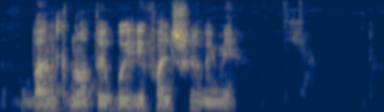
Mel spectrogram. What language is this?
Russian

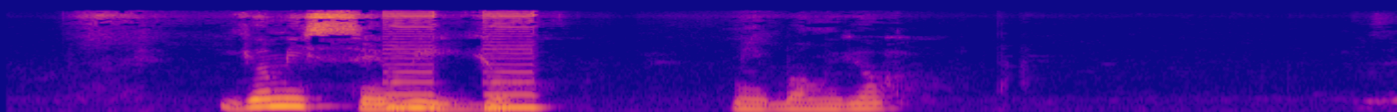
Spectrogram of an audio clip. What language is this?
Bebele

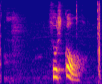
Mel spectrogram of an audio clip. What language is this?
Icelandic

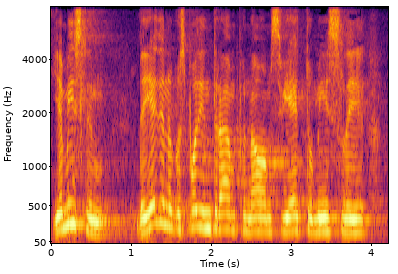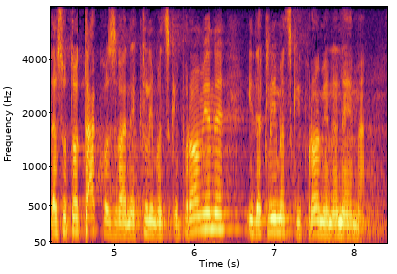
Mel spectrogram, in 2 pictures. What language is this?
Croatian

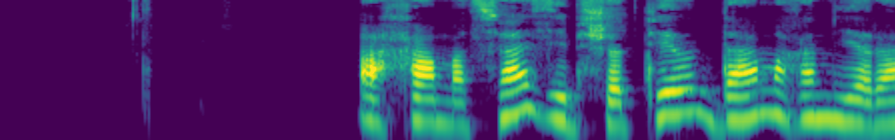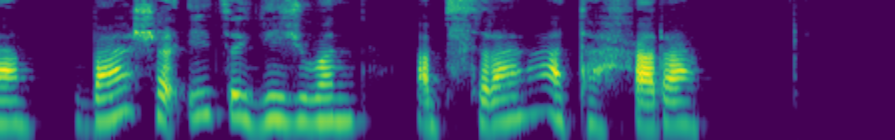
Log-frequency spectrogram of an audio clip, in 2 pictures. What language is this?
Abkhazian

